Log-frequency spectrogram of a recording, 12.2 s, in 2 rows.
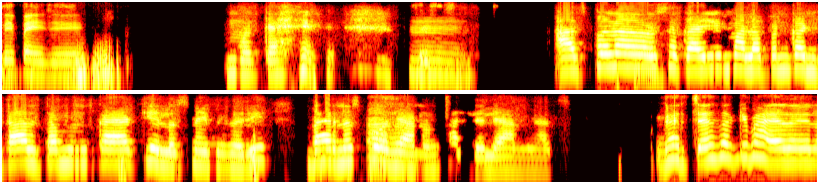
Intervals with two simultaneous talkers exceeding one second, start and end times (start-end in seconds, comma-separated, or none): none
